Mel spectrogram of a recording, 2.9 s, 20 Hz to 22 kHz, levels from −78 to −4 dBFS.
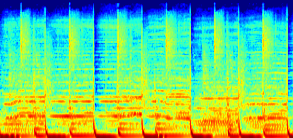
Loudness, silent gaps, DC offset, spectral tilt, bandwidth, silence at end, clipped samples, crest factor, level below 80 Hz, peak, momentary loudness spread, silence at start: -12 LUFS; none; under 0.1%; -4.5 dB/octave; 17 kHz; 0 s; under 0.1%; 10 dB; -12 dBFS; 0 dBFS; 1 LU; 0 s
